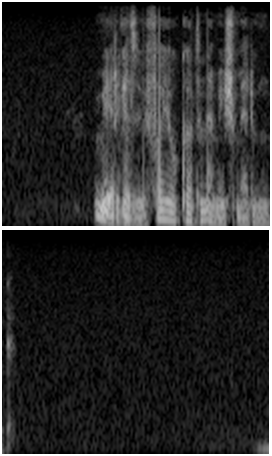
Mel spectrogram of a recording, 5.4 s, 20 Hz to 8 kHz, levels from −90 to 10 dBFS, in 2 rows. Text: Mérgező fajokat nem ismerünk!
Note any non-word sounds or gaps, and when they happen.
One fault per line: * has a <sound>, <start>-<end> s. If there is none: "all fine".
all fine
